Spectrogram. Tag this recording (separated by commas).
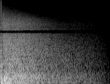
Explosion, Boom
